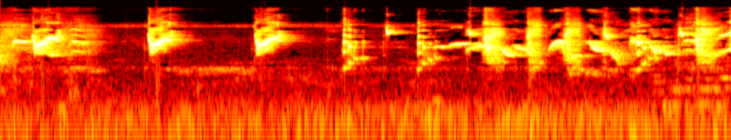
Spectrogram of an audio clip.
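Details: Long-tailed shrike singing a song learned from the sooty-headed bulbul: three harsh scratchy bursts about a second apart, then a run of fast, varied, slurred whistles rising and falling.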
